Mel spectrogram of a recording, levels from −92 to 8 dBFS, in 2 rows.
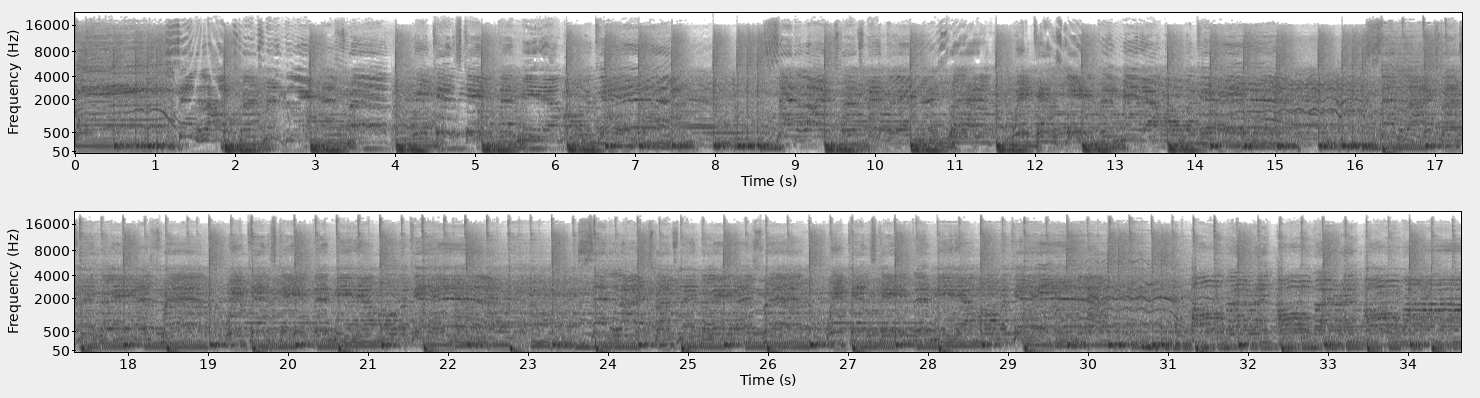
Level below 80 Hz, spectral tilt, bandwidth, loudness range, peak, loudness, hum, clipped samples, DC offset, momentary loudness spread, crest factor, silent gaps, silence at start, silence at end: -34 dBFS; -3.5 dB/octave; over 20 kHz; 1 LU; -2 dBFS; -18 LUFS; none; under 0.1%; under 0.1%; 3 LU; 16 dB; none; 0 s; 0 s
